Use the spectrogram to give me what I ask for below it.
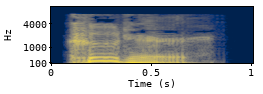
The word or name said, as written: couter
